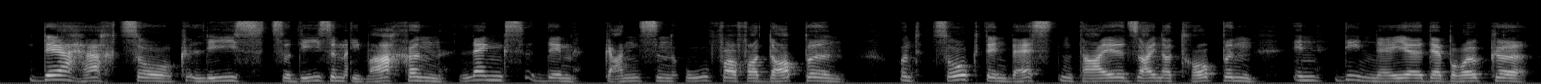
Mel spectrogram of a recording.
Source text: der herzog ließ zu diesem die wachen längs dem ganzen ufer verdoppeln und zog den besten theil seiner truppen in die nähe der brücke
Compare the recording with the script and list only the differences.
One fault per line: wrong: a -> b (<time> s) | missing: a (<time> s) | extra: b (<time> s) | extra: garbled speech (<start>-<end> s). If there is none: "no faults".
no faults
